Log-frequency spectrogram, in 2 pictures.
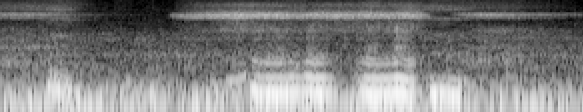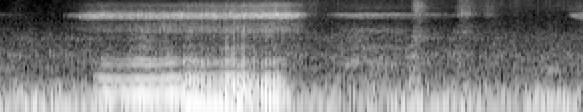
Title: Snoring up a storm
